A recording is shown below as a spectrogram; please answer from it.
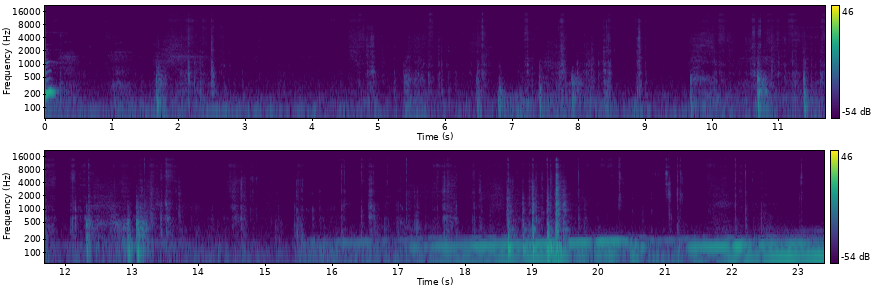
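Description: Faint rustling and small clicks of hands tying twine into a bow around a clear plastic card box. In the last several seconds a low, steady hum rises underneath.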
